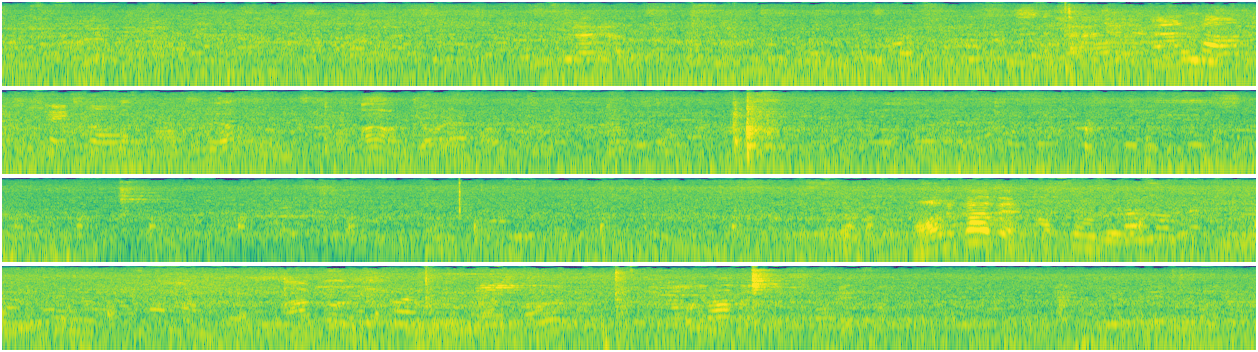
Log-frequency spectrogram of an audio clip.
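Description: Voices of passers-by chatter nearby on a busy street.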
